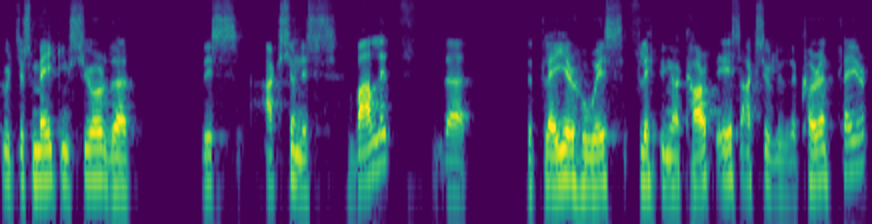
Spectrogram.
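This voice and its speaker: A man's voice: mid-range voice, a bit bright. Man giving a tech talk. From Iceland. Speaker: conference speaker. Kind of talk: informal technical talk with live demo. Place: conference stage before an audience.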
